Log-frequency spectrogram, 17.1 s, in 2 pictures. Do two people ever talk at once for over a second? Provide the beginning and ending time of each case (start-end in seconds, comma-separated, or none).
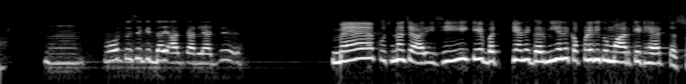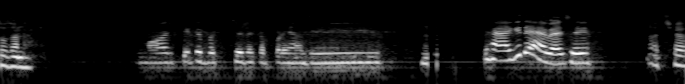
none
